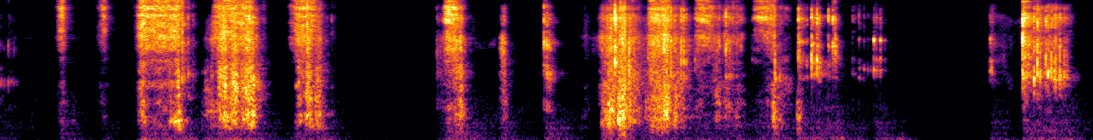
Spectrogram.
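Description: Aerosol can of spray primer hissing in about six short bursts of spraying, the longest about a second and a half.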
